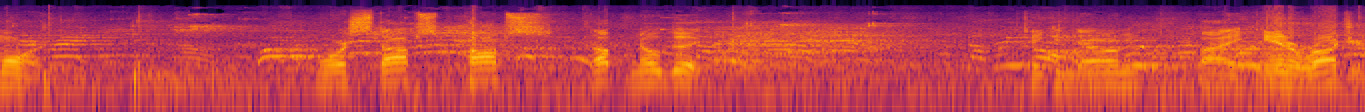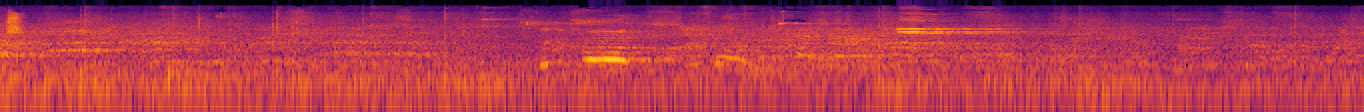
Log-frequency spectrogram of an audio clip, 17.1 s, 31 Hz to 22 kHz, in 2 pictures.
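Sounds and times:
voices echoing in hall: 0.0s - 17.0s
basketball bouncing on gym floor: 8.8s - 11.7s, 14.9s - 16.3s.

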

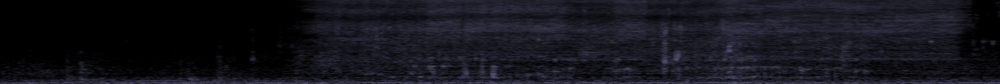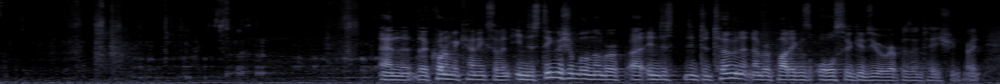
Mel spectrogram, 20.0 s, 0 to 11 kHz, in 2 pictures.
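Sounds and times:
tap water running into sink: 2.9s - 13.8s.

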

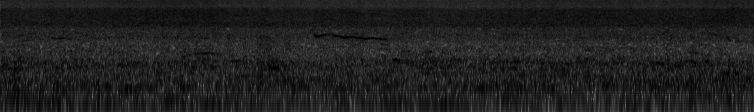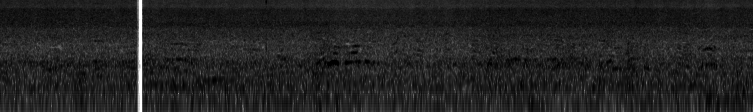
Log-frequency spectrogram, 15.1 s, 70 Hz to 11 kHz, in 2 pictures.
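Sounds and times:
babble of voices: 0.0s - 15.0s
bumper cars running: 0.0s - 15.0s.

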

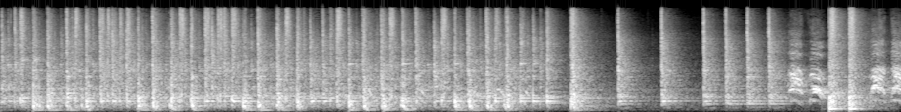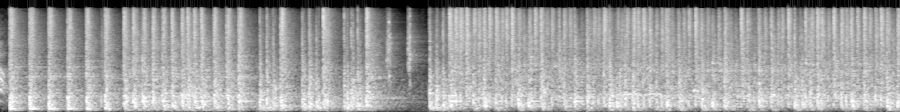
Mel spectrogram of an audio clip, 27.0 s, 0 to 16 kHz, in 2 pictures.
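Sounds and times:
drum line playing: 0.0s - 27.0s
people shouting: 11.8s - 13.7s, 22.6s - 24.4s.

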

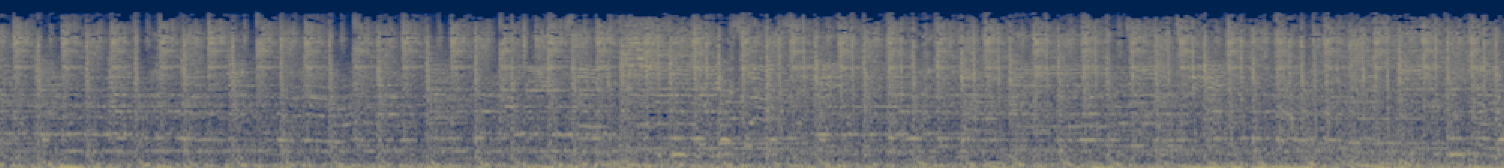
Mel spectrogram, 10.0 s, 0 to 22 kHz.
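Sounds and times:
happy hardcore rave music: 0.0s - 10.0s.

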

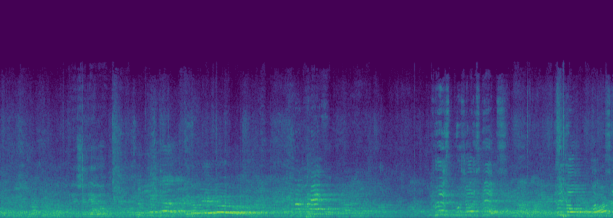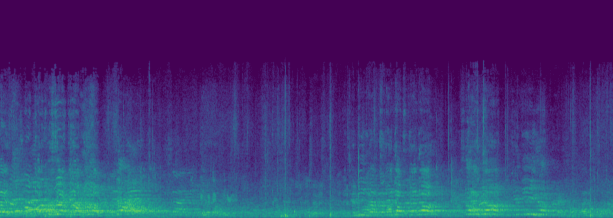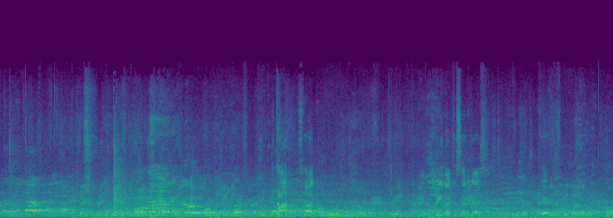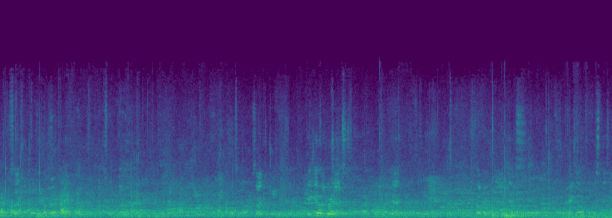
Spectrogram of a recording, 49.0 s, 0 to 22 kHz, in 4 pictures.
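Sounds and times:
voices shouting in echoing hall: 0.0s - 17.5s, 18.2s - 49.0s
spectator chatter: 0.0s - 49.0s.

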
